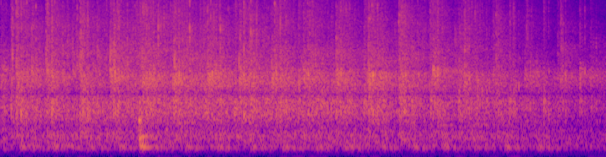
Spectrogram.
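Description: Audience applauding, many hands clapping, dying away near the end.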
